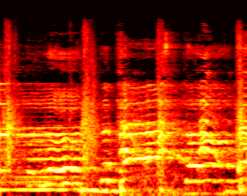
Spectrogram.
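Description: Six-woman a cappella group singing in harmony, voices only, with a low held note under the chord that drops out a little past halfway.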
